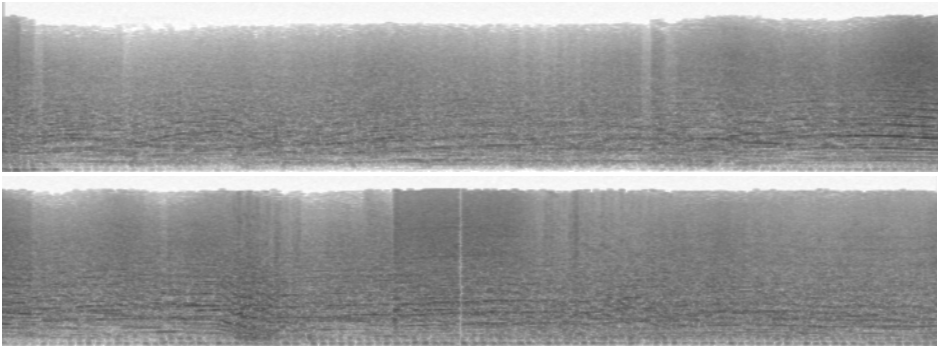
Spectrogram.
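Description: Race car engines whine loudly at high revs.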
